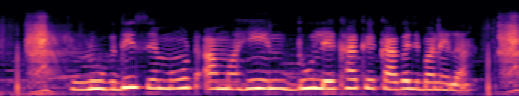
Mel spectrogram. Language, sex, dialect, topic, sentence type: Bhojpuri, male, Southern / Standard, agriculture, statement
